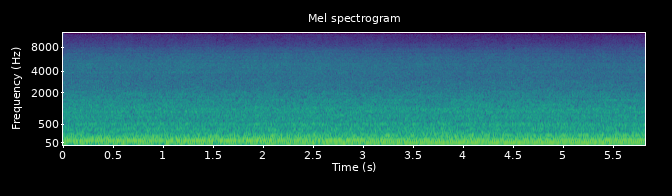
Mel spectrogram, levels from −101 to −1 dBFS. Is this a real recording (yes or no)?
no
